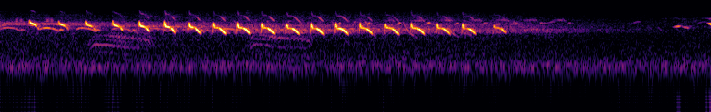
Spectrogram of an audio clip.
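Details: Woodlark delivering a fast, even trill of about twenty repeated liquid notes over two and a half seconds, heard at some distance against a noticeable background rumble, then quiet.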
